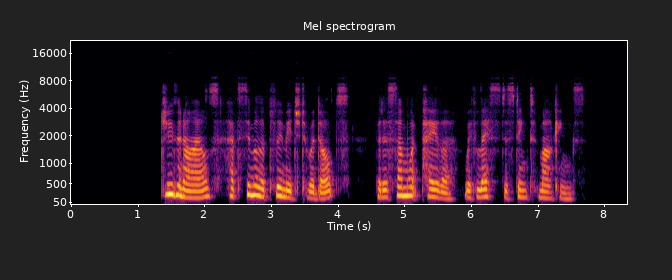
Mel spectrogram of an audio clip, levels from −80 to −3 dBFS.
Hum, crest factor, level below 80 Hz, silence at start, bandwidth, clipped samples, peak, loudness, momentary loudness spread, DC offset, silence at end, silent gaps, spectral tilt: none; 16 dB; -68 dBFS; 1.35 s; 8 kHz; under 0.1%; -2 dBFS; -18 LUFS; 14 LU; under 0.1%; 0.75 s; none; -6.5 dB/octave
